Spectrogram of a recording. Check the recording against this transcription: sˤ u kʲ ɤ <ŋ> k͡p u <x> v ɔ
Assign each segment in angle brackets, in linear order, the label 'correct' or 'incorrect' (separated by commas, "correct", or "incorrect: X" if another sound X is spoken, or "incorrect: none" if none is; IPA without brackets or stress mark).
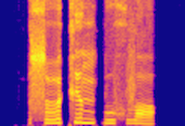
correct, correct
